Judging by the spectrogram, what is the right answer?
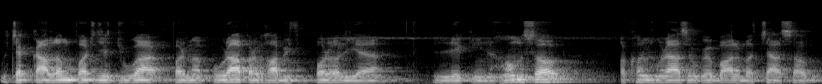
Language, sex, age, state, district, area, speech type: Maithili, male, 60+, Bihar, Samastipur, urban, spontaneous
